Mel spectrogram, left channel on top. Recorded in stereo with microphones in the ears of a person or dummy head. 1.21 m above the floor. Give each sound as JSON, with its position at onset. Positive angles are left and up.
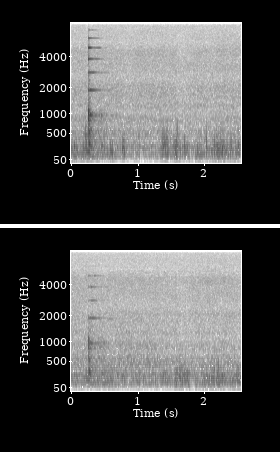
{"t": 0.2, "sound": "a piano", "side_deg": 75, "distance_m": 1.3}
